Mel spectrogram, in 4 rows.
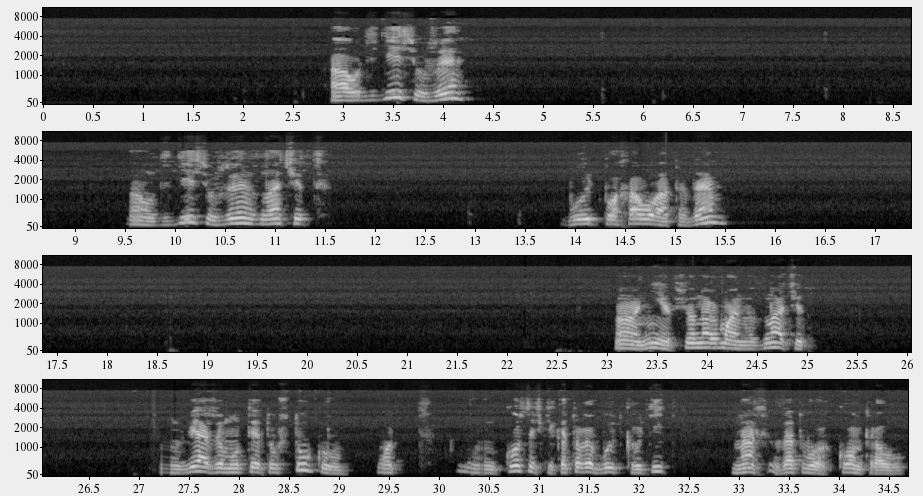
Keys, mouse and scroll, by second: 2.7 middle click, 4.1-5.7 middle drag, 6.4-8.0 middle drag, 10.1-13.2 middle drag, 23.6 shift+middle click, 27.1 click, 28.7 shift+click, 30.6-31.6 drag, 32.2 click.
